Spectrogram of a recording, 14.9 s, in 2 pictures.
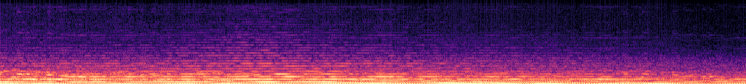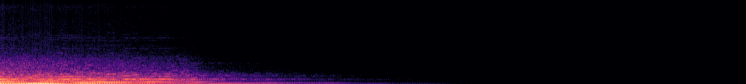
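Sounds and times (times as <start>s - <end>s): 
drone: 0.0s - 10.2s.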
